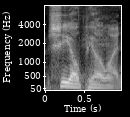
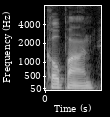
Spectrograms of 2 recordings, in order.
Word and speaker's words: Copon: so many ways, but it's technically like it's Copon is the Filipino pronunciation, but I I used to say Capone, but then I'd show up to auditions, they'd spell like al Capone, right? So, I ended up started pronouncing it Copan, which tends to be cop cap, whatever.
